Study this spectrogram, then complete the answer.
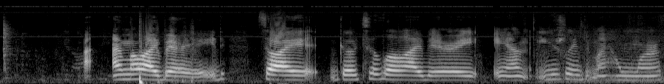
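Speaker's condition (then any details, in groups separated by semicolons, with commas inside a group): Cerebral palsy; spastic, birth oxygen loss from prolapsed cord, grade 4 brain bleed, newborn intubation, physical therapy; legs turn in, unsteady on bent legs, tires easily, poor hand coordination, uses computer typewriter; told in infancy would probably never speak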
